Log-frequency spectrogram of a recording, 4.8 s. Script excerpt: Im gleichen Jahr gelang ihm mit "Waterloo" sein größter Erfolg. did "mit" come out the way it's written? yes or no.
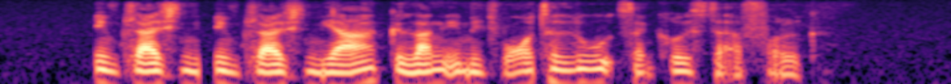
yes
